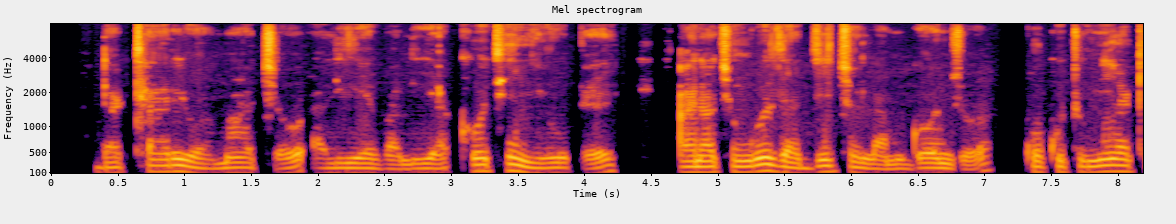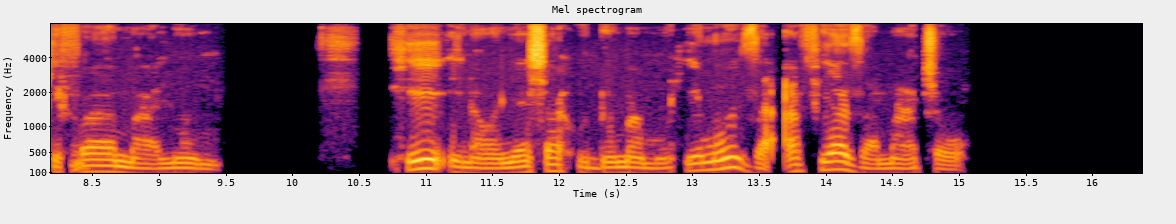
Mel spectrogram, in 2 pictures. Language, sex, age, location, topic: Swahili, male, 18-24, Kisumu, health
